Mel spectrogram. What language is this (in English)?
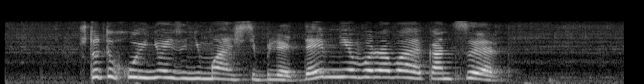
Russian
